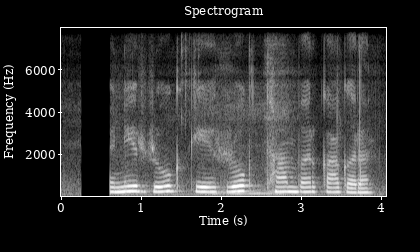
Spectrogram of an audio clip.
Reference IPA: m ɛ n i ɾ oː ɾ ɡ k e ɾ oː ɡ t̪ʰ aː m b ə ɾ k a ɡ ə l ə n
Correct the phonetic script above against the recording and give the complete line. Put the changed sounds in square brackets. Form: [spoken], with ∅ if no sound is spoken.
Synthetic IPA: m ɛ n i ɾ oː [∅] ɡ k e ɾ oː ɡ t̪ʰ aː m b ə ɾ k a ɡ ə [ɾ] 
